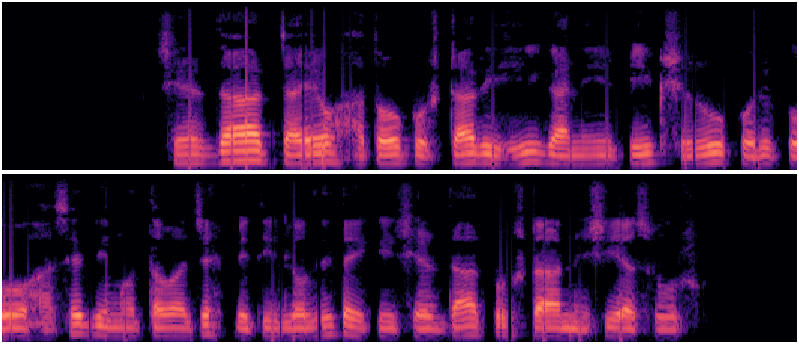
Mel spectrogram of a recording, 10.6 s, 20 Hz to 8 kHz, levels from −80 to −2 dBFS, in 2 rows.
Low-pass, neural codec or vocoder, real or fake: 7.2 kHz; none; real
